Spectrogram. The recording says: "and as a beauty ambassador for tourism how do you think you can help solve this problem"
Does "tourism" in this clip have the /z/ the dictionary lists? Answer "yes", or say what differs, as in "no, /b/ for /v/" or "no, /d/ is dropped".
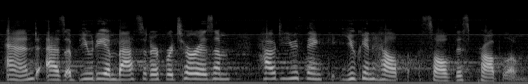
yes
